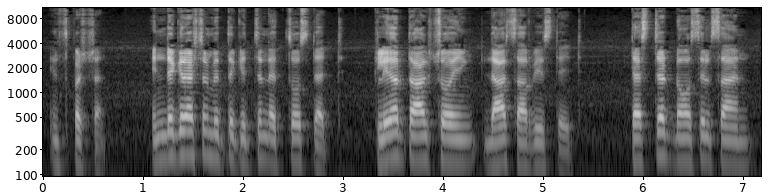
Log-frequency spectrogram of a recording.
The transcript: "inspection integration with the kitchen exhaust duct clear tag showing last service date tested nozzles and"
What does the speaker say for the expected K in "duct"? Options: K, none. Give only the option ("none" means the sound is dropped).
none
